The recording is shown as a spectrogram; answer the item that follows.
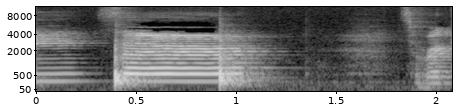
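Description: A woman sings a held note of a children's counting song while tapping a drumstick on the floor twice, about half a second apart, two taps to one sung syllable. Near the end she starts speaking.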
